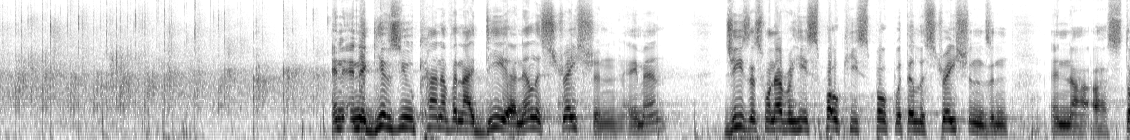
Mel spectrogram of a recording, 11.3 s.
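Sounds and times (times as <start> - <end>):
single person clapping: 0.0 - 3.3
speech: 3.3 - 11.2.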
